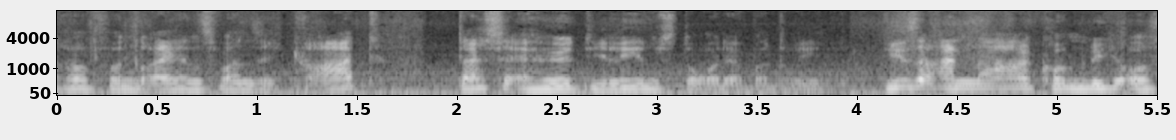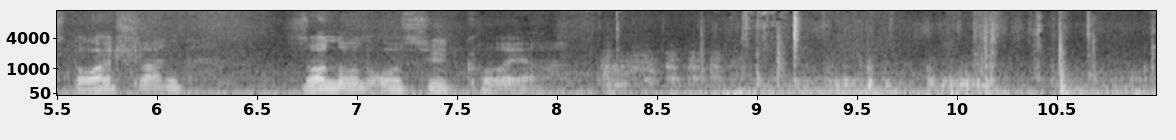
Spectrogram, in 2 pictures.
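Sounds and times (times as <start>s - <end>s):
speech: 0.0s - 9.5s
car turning left onto a bumpy dirt field track at an energy facility site: 0.0s - 10.9s
steady low road rumble: 0.0s - 10.9s
car bumping on rough ground: 8.2s - 10.9s
rattles: 8.2s - 10.9s.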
